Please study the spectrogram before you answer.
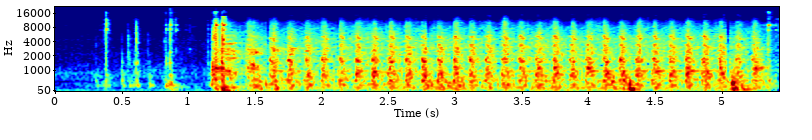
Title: Car Cranks, No Start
